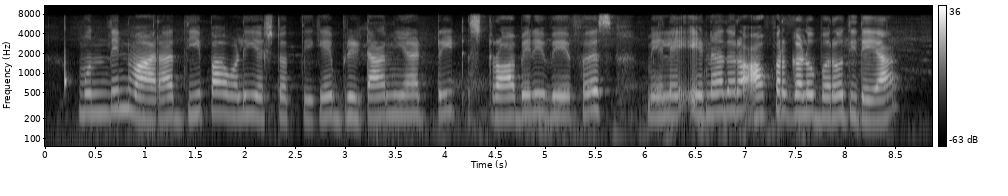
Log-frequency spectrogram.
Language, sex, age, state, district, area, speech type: Kannada, female, 18-30, Karnataka, Tumkur, rural, read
